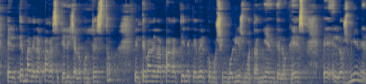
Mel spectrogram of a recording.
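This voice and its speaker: A woman speaks in a room with audible echo. Background noise is noticeable. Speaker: family finance educator. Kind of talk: panel discussion. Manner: fast.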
